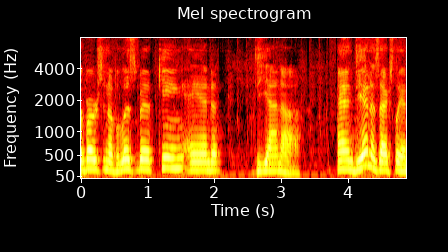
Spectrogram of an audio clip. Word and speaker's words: Diane: because, you know, in English, whenever we see D-I-A-N-E, it's Diane, or maybe Diana, although usually there's a A at the end of it. But it's Deanna is actually how they were pronouncing, so that's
